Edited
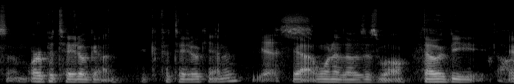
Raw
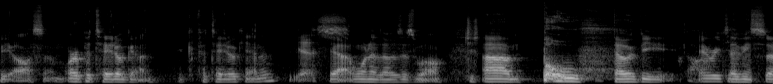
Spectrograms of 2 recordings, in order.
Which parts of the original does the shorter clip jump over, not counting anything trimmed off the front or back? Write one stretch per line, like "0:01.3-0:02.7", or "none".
0:04.6-0:06.1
